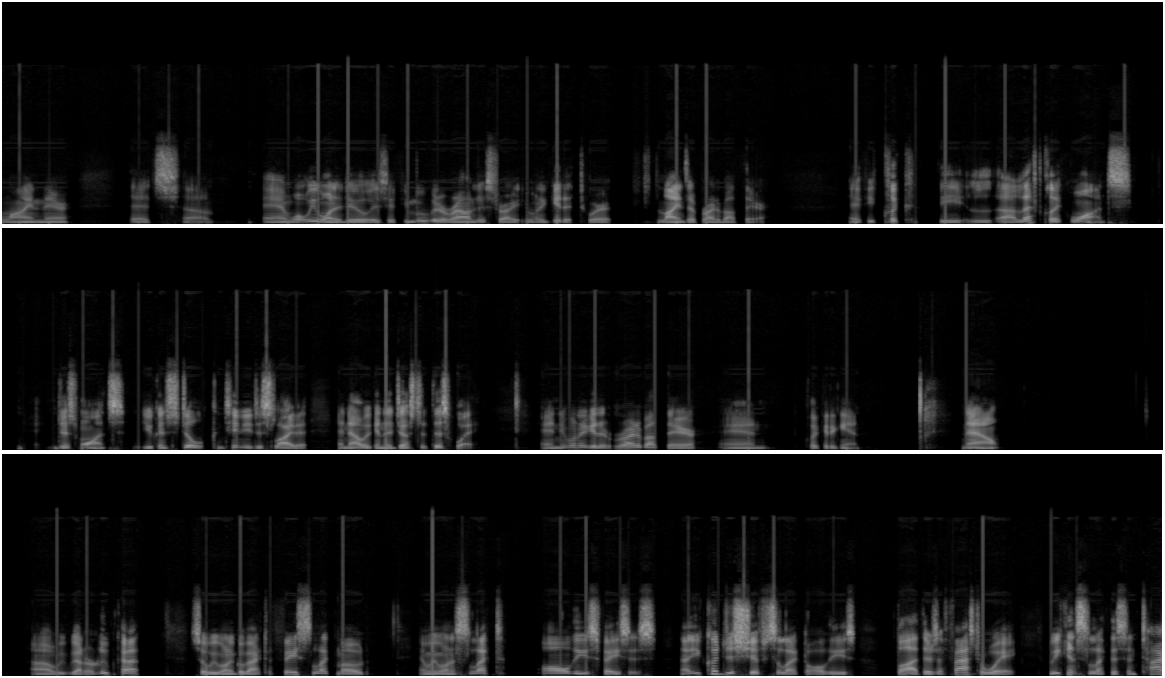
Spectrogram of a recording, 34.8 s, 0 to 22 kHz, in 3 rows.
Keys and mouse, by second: 19.1-20.8 drag, 22.6-24.3 middle drag, 27.0-29.0 drag, 28.8-34.8 right drag.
